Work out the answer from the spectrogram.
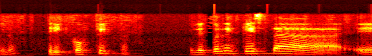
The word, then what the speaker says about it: Trichophyton: Está el género Trichophyton, ¿sí? Esta sílaba PHY se pronuncia como F, ¿no? Trichophyton. Recuerden que esta sílaba, CHO, no se pronuncia como cho, ¿no? Trichofito, no, se pronuncia como tricofito, Escherichia, pseudoalescheria, ajá.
